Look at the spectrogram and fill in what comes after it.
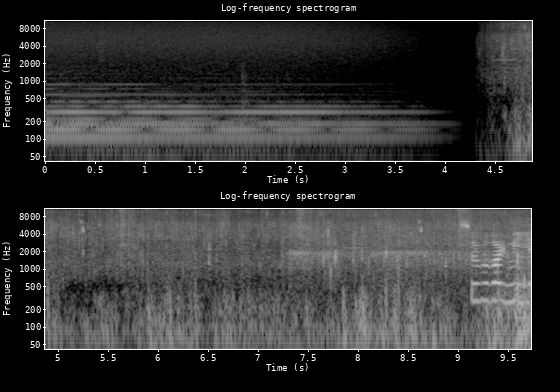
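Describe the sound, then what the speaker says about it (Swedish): Steady heavy rain hiss fills the second half after a brief pause, following a low droning hum at the start; dense and close throughout. "regnet står som spön i backen och så blåser det lite"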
